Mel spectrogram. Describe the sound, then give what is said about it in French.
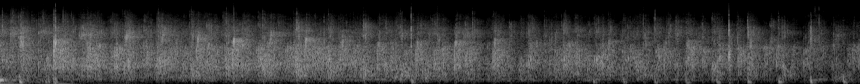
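An audience at an evening event applauds a guest who came to speak, many hands clapping steadily in a dense, continuous wash of sound that stays fairly loud throughout, with no voices standing out. “on vous applaudit.”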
